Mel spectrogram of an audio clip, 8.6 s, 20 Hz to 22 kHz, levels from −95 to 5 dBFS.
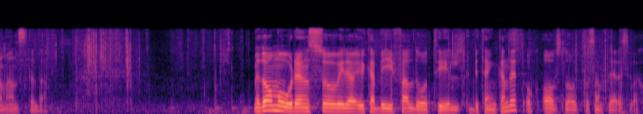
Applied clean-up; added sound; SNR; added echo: none; none; none; none.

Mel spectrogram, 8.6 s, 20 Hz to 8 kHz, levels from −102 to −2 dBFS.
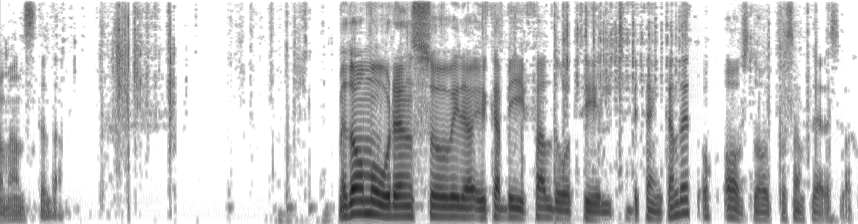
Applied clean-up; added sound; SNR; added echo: classical method spectral subtraction.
